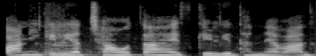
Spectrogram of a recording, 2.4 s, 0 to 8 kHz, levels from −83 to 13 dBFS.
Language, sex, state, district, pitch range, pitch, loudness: Hindi, female, Bihar, Samastipur, 185-215 Hz, 205 Hz, -18 LUFS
